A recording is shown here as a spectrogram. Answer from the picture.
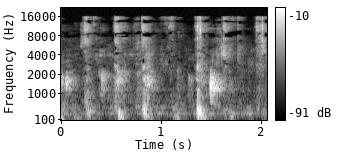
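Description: A chef's knife slicing garlic cloves on a plastic cutting board: quick, light chopping strokes about four a second, the loudest a little past the middle.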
